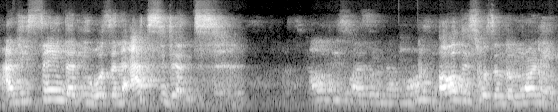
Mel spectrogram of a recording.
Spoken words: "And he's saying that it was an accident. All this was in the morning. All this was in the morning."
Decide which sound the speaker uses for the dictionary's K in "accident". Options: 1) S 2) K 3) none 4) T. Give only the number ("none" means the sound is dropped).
2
